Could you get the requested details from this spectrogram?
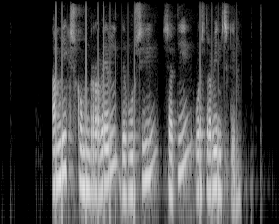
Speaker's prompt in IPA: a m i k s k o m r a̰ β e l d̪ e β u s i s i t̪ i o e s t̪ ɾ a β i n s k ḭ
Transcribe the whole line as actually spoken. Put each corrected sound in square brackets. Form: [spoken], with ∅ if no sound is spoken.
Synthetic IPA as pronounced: a m i k s k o m r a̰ β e l d̪ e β u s i s [a] t̪ i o e s t̪ ɾ a β i n s k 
